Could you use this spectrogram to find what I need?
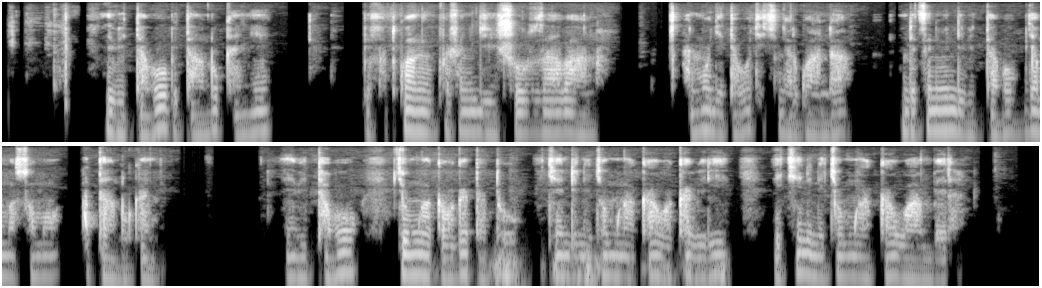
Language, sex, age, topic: Kinyarwanda, male, 18-24, education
